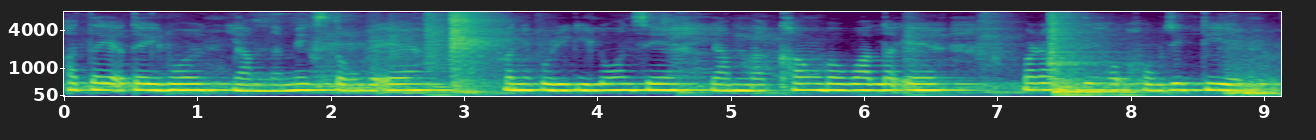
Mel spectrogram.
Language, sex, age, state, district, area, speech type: Manipuri, female, 30-45, Manipur, Chandel, rural, spontaneous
